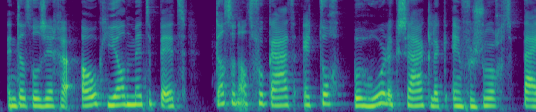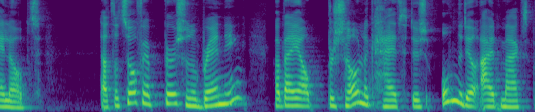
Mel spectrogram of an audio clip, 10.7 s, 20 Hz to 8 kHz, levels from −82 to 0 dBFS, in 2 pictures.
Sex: female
